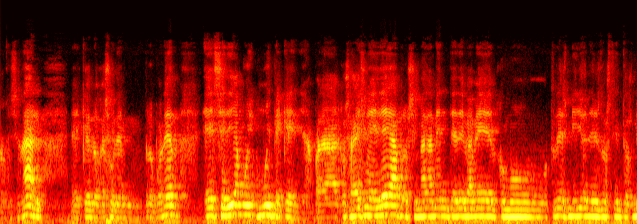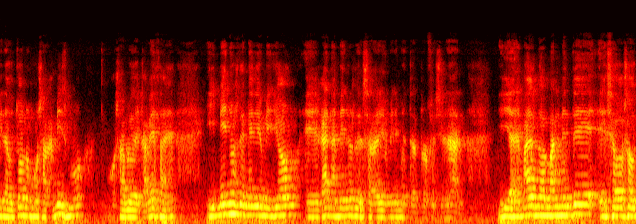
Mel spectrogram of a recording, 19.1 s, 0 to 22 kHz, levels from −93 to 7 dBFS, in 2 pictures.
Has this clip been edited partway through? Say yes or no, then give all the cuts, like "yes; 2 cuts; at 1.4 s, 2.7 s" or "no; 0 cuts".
no; 0 cuts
